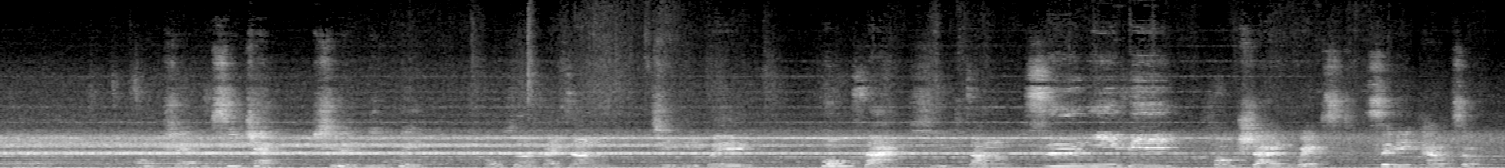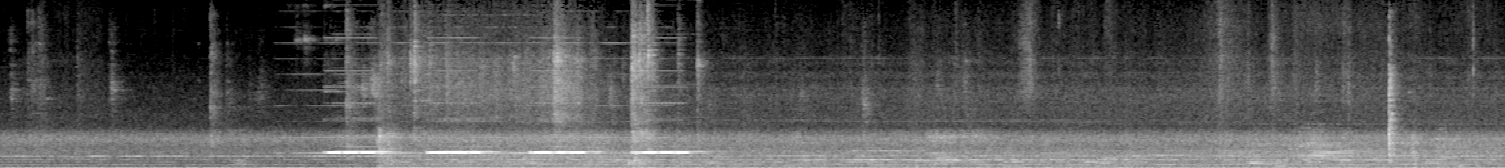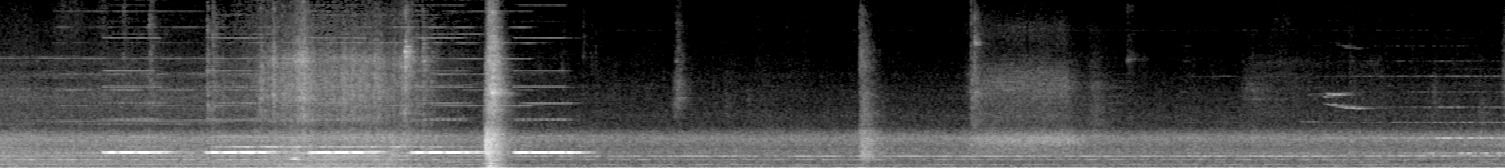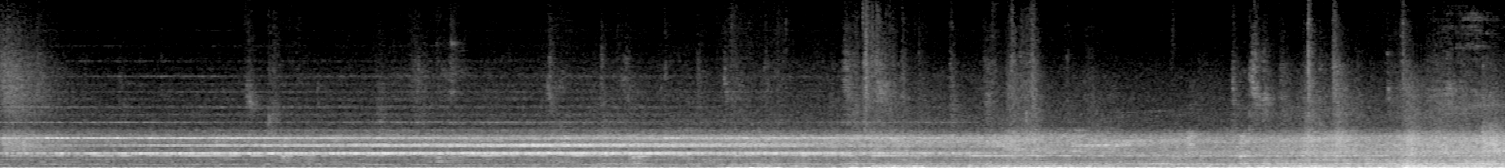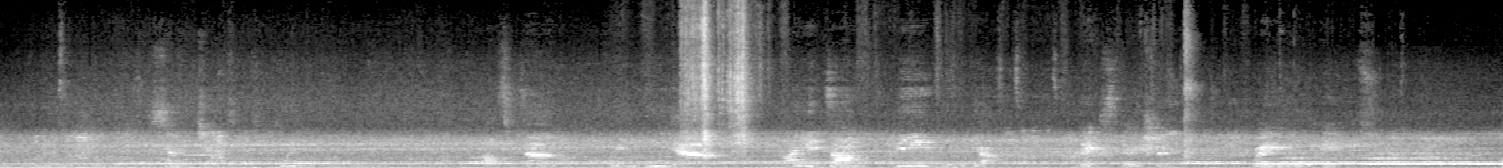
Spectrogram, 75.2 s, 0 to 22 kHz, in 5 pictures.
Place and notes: {
  "title": "Orange Line (KMRT), 高雄市 - Take the MRT",
  "date": "2018-03-30 10:56:00",
  "description": "Take the MRT, In-car message broadcasting",
  "latitude": "22.62",
  "longitude": "120.34",
  "altitude": "10",
  "timezone": "Asia/Taipei"
}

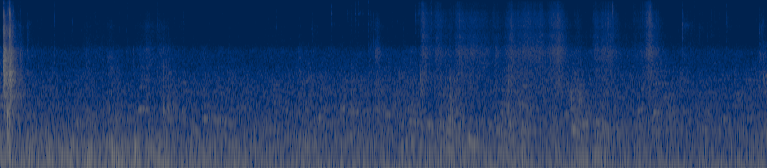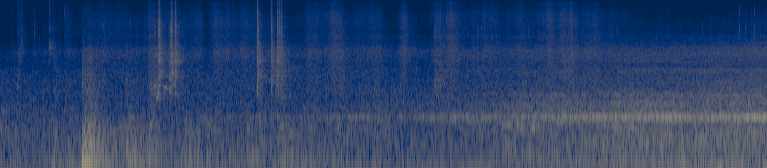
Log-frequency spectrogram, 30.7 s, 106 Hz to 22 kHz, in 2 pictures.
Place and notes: {
  "title": "Taipei city, Taiwan - At the train station platform",
  "date": "2016-12-04 06:49:00",
  "description": "At the train station platform",
  "latitude": "25.05",
  "longitude": "121.52",
  "altitude": "29",
  "timezone": "GMT+1"
}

